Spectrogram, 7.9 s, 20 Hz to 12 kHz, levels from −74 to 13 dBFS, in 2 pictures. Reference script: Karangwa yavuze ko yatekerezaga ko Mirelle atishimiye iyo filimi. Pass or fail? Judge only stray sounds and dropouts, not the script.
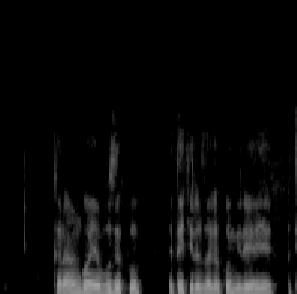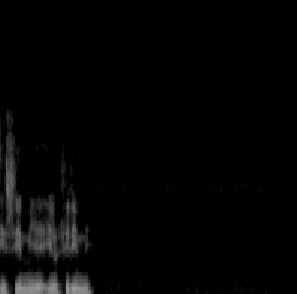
pass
